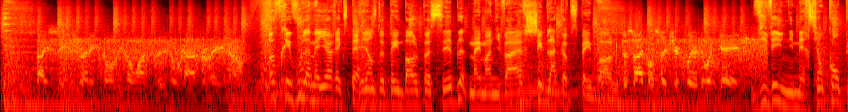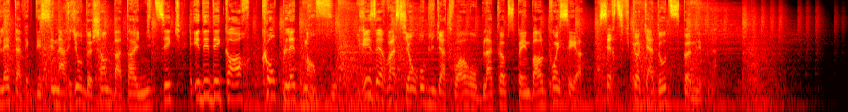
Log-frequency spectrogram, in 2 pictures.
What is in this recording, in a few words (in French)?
Publicité; Paintball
